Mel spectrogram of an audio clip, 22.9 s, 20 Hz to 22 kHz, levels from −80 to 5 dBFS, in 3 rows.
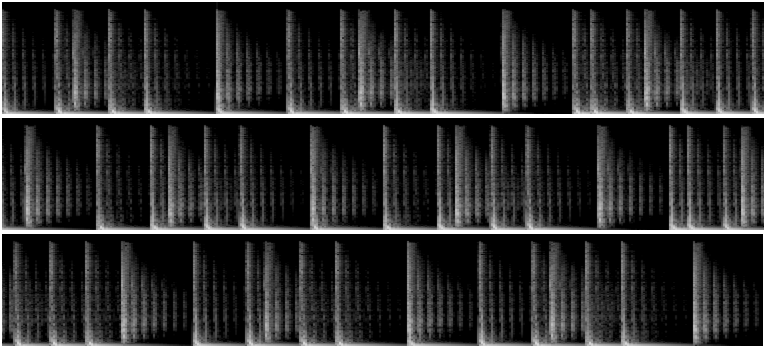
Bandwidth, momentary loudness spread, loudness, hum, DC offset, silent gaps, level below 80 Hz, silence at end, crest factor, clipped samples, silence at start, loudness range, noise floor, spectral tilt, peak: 17 kHz; 14 LU; -21 LUFS; none; 0.2%; none; -22 dBFS; 0.35 s; 20 dB; under 0.1%; 0 s; 1 LU; -44 dBFS; -4.5 dB/octave; 0 dBFS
